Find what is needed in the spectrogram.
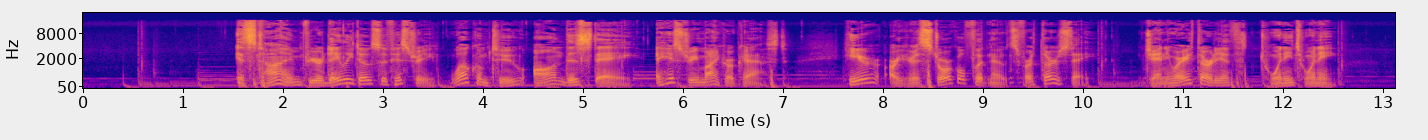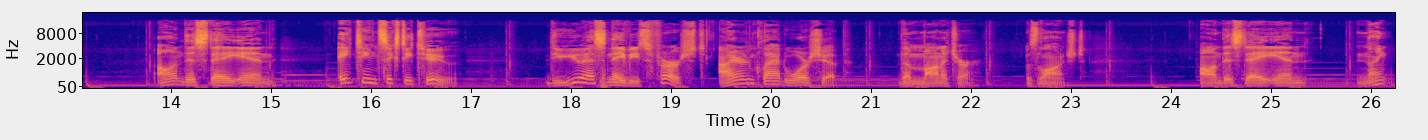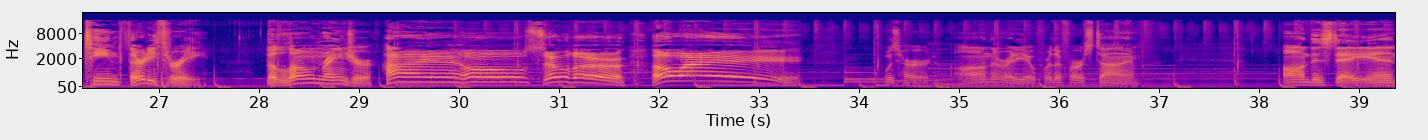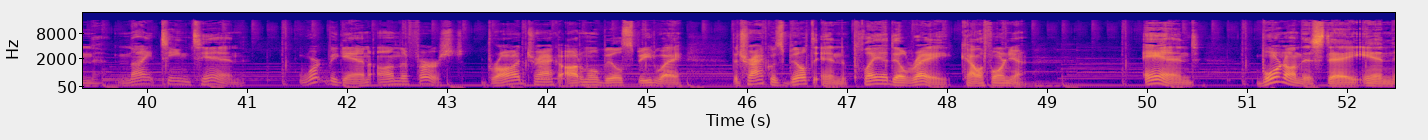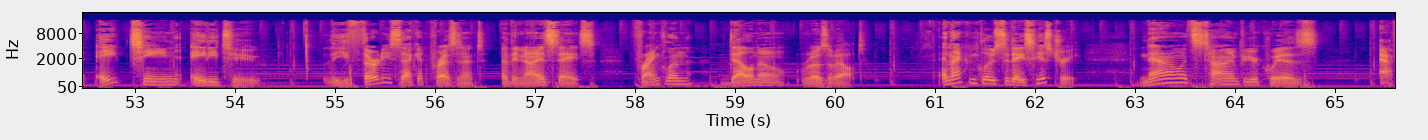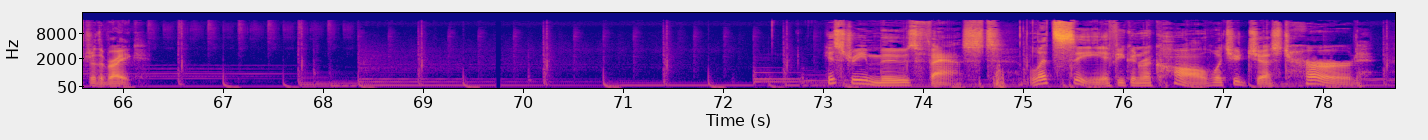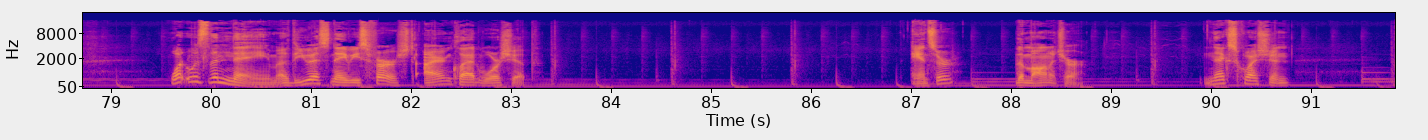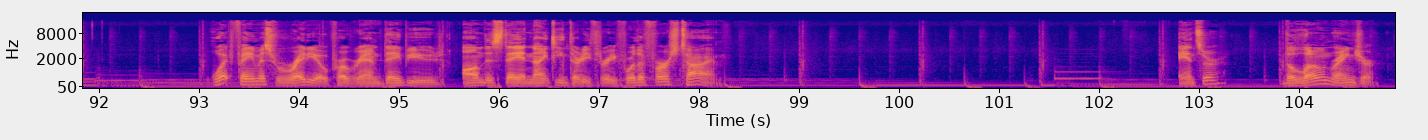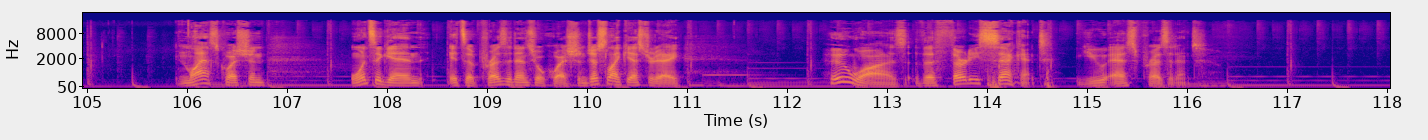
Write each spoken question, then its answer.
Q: What was the name of the U.S. Navy's first ironclad warship?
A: Answer The Monitor.

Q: Who was the 32nd U.S. president?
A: Answer Franklin Delano Roosevelt.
